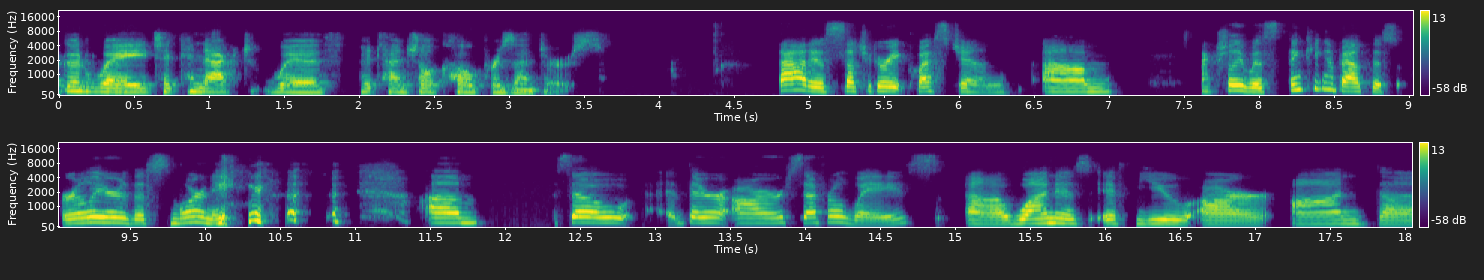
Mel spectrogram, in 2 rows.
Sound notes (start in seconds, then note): 10.0 chuckles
